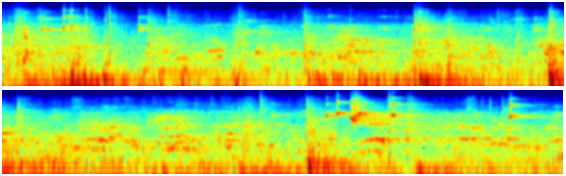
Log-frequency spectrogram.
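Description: Voices of men chatter and call out across a large echoing hall.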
